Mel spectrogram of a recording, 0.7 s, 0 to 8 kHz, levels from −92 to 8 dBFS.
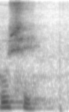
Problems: none marked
